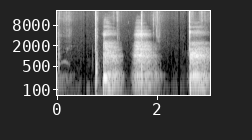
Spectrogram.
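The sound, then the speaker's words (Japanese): Soft, quiet breathing: three slow, airy exhales with short pauses between them, preceded by a couple of faint mouth clicks. No one speaks. “では、このまま静かな息遣いにいたします。”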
